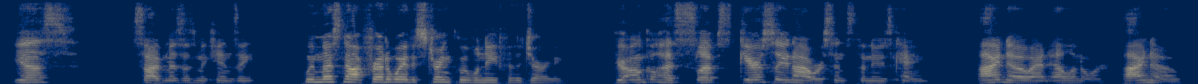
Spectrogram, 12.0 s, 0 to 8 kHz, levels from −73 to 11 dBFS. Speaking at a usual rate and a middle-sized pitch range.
Yes: average, 170 wpm; average, 3.5 semitones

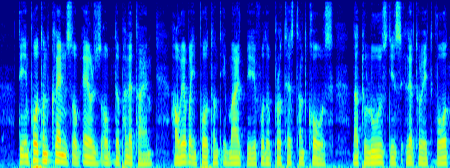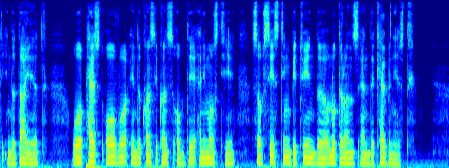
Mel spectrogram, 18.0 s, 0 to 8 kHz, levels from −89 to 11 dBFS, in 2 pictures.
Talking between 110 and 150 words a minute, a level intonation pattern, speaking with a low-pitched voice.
Yes: average, 140 wpm; narrow, 2.0 semitones; very low, 95 Hz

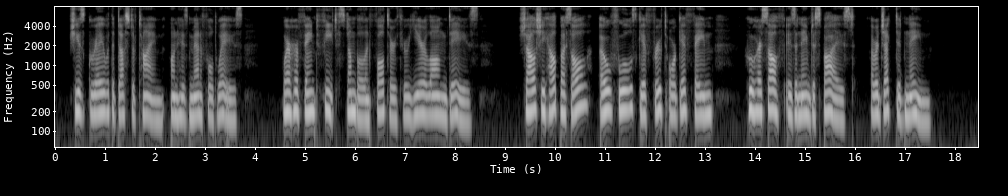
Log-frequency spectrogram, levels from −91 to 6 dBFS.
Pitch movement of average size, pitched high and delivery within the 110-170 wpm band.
No: average, 3.0 semitones; medium, 180 Hz; average, 145 wpm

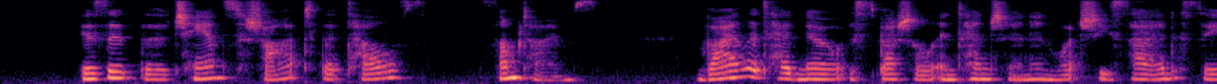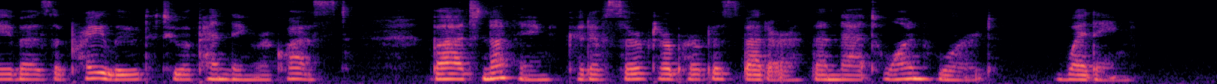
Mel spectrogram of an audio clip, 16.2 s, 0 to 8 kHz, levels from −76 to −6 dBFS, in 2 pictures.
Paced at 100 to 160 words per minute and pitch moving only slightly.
Yes: average, 140 wpm; narrow, 2.1 semitones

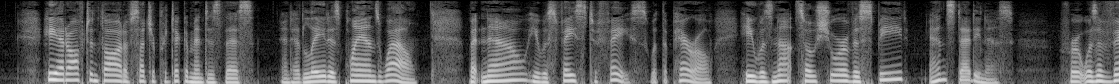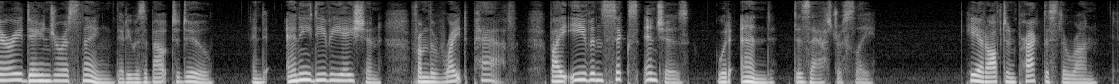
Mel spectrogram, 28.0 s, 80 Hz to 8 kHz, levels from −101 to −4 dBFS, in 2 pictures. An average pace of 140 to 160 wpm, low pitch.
No: average, 150 wpm; medium, 170 Hz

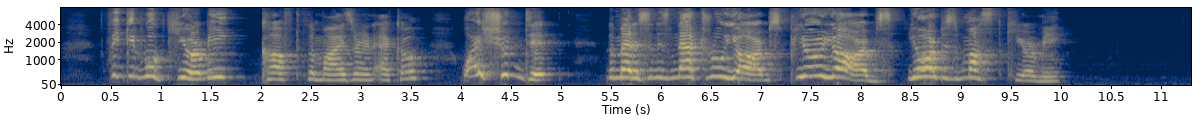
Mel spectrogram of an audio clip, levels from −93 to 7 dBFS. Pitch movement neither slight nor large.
No: wide, 6.7 semitones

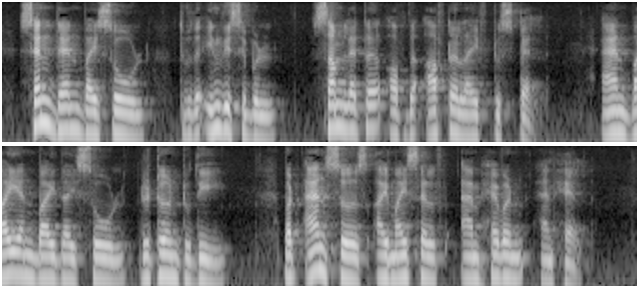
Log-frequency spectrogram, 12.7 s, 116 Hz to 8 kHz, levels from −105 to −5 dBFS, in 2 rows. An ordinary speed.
Yes: average, 150 wpm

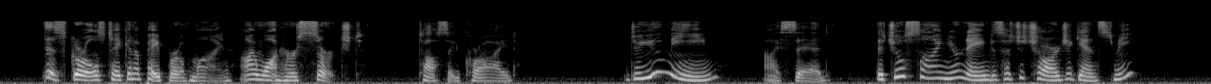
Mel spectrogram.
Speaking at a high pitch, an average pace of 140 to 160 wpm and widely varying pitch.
Yes: high, 210 Hz; average, 145 wpm; wide, 6.2 semitones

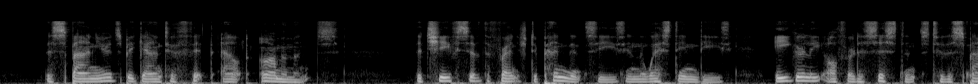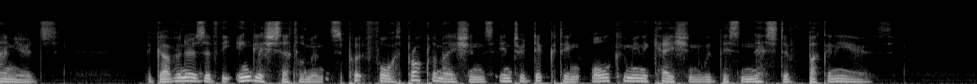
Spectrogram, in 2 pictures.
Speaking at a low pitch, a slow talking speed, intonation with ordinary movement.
Yes: low, 130 Hz; slow, 125 wpm; average, 3.9 semitones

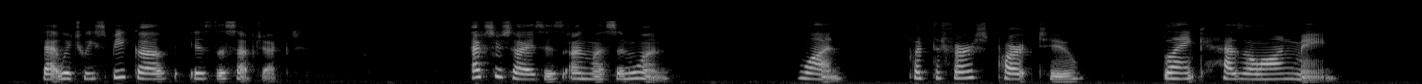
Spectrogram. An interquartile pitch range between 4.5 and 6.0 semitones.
No: average, 3.3 semitones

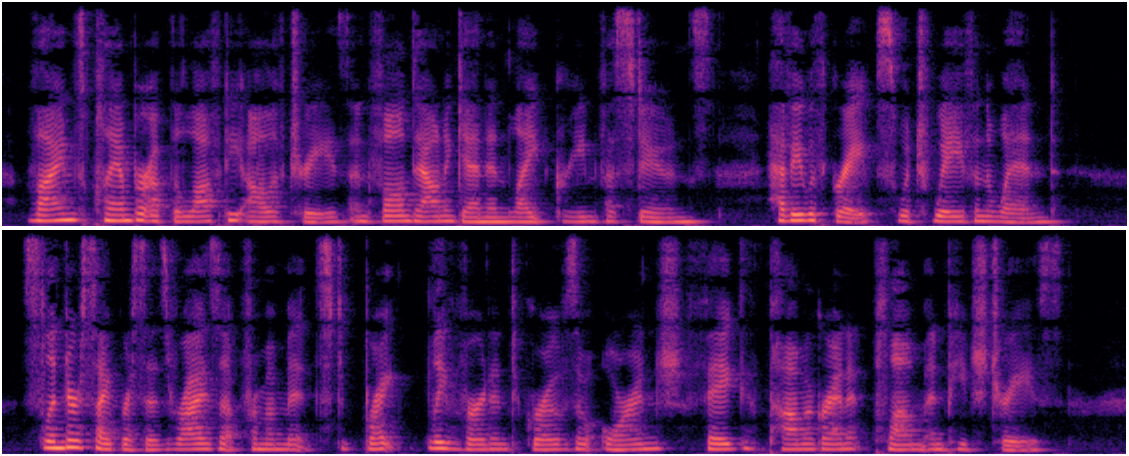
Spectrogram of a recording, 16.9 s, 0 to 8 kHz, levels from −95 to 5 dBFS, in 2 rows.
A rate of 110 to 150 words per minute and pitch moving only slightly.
Yes: average, 145 wpm; narrow, 2.3 semitones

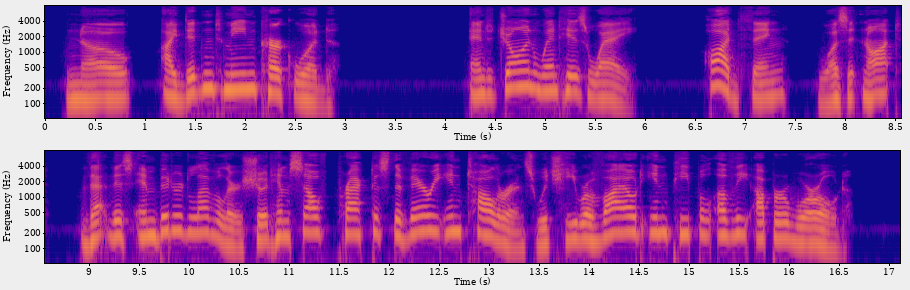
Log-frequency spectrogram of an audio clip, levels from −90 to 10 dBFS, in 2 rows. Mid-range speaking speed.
No: slow, 120 wpm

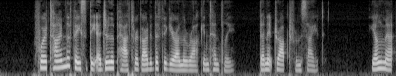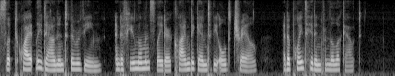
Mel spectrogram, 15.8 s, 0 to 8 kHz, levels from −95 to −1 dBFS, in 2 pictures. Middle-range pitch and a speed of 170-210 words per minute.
Yes: medium, 175 Hz; average, 185 wpm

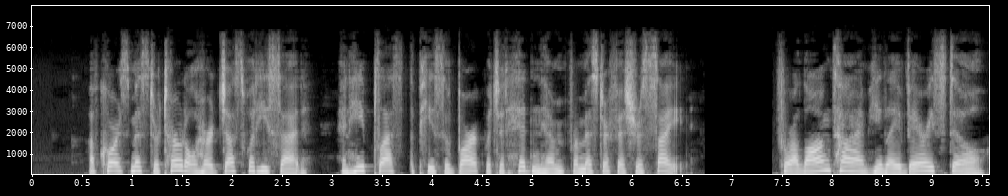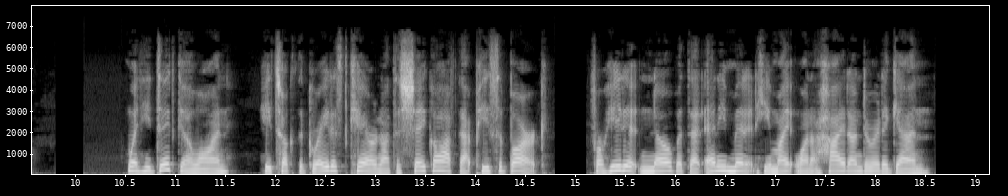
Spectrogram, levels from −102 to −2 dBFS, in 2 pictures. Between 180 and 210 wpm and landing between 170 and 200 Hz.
Yes: fast, 205 wpm; medium, 185 Hz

